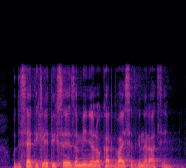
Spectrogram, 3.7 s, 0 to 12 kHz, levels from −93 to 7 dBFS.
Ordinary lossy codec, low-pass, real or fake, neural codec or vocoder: none; 7.2 kHz; real; none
